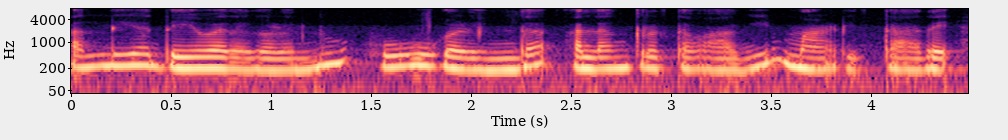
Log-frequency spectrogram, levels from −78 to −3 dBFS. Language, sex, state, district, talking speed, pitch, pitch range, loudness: Kannada, female, Karnataka, Bangalore, 65 wpm, 200 Hz, 190-230 Hz, -14 LUFS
